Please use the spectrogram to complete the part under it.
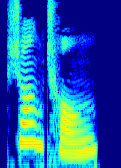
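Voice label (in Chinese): "双重", Mandarin Chinese; hsk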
